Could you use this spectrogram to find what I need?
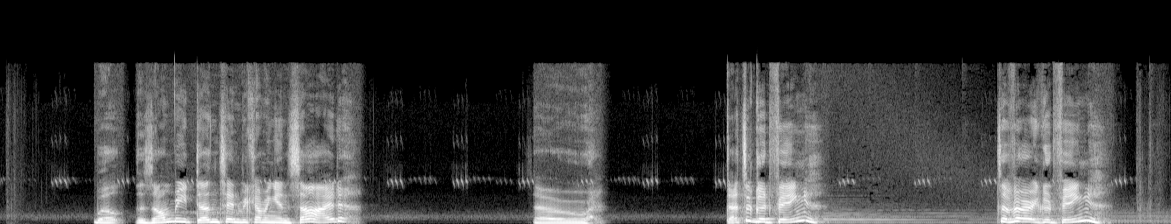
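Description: A woman talks with animation into a close microphone.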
